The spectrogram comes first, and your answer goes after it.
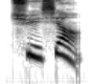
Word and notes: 去向: qù xiàng

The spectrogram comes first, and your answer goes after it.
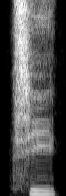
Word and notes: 锡: xī

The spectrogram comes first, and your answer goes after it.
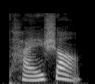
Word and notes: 台上: tái shàng

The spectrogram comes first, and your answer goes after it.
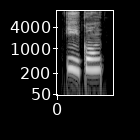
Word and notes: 义工: yì gōng

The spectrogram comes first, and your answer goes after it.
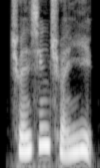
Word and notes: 全心全意: quán xīn quán yì

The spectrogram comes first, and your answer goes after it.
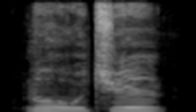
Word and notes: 陆军: lù jūn

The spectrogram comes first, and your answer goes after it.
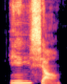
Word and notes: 音响: yīn xiǎng

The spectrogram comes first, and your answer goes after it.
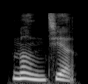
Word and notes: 梦见: mèng jiàn

